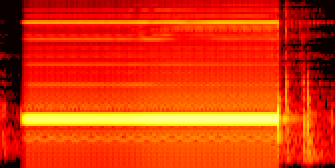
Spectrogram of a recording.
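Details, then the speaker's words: Training AED shock tone: steady high electronic tone about two seconds, ending abruptly with a click, after "shock advised, stand clear" and pressing the flashing shock button; prompt "shock delivered", then immediately resume chest compressions for cardiac arrest. "shock delivered start CPR after the shock immediately resume chest compressions"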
